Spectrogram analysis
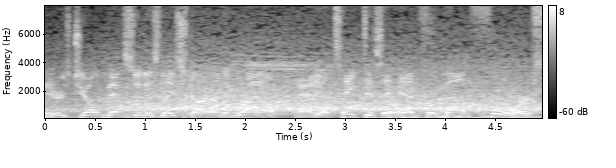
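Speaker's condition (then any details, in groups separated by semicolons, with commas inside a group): No condition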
